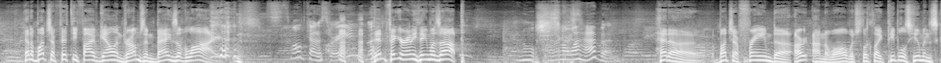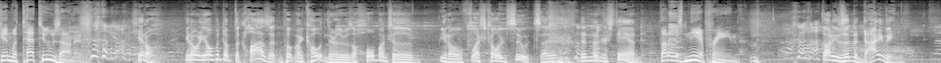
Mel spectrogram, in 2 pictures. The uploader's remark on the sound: Recorded on a Sunday night. Serving us drinks at The Blue in the 4-69!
